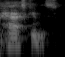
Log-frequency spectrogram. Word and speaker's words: Haskins: No, his name is Haskins. That's what I said, Askins. You said no, Haskins. No, the H is silent. The H is not silent.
